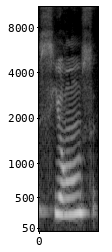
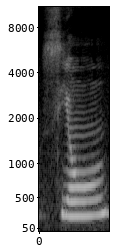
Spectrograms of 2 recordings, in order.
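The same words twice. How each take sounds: First: Said in the usual way. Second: "science" broken into scien and ce, with a pause; split into syllables. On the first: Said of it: "On va le découper en syllabes". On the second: Shown as a demonstration. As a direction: say "science" in two beats, voicing the final e: scien... ce. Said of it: "deux syllabes".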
